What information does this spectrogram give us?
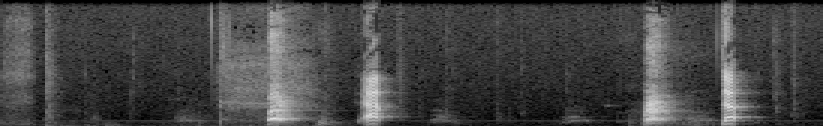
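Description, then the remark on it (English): A dog barks at dogs outside, four sharp woofs arriving in two quick pairs separated by a short pause, with near silence between them. “They're talking to dogs outside.”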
